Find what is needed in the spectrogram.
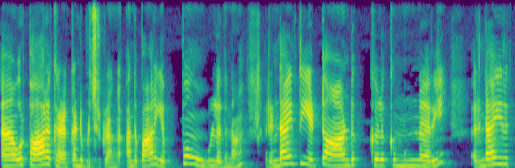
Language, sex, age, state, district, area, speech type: Tamil, female, 18-30, Tamil Nadu, Madurai, urban, spontaneous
